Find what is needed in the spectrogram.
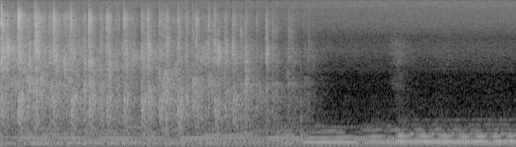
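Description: Sustained keyboard chords, with a rapid clatter of clicks and noise over them that stops about five seconds in, leaving the held chords alone, some notes pulsing.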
